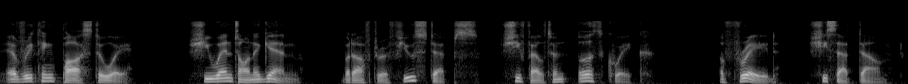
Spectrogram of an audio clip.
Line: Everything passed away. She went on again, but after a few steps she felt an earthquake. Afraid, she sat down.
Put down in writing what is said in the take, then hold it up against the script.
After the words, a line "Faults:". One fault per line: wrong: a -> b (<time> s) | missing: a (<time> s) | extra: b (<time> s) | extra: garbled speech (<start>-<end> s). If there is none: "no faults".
Everything passed away. She went on again, but after a few steps she felt an earthquake. Afraid, she sat down.
Faults:
no faults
